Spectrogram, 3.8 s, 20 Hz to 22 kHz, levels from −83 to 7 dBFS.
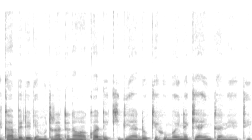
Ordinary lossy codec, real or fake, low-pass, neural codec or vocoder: none; real; none; none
